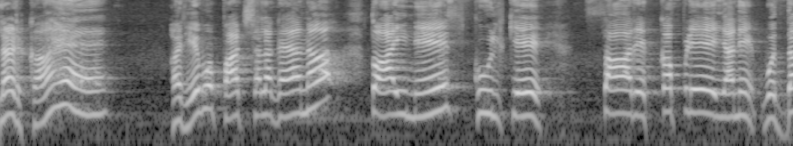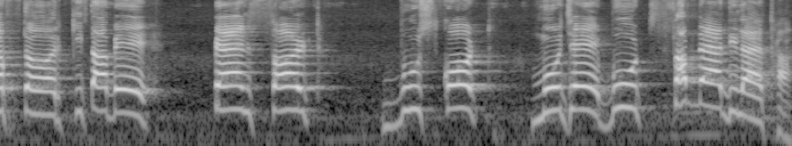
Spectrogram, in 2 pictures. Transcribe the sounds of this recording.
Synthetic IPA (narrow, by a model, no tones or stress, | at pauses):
lɐɽkaɦɛ | ɐɾeʋopaːt̪ʃalaɡɐjana | t̪oaːineskuːlke | saːɾekɐpɽejaːniʋod̪ɐft̪əɾkɪt̪aːbe | pɛːnsəɾʈ | buːskoːʈ̚ | moːd͡ʒʱebuːʈsɐbnajad̪ɪlaːjat̪ʰa̰ː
